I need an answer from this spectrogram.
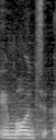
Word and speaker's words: emoji: इसमें भी बहस है कुछ लोग कहते हैं कि ये प्रोनाउंस होता है इमोज और जैसे यूके में ब्रिटिश कहते हैं इट्स इमोज लेकिन ज्यादातर हम लोग जो हैं अमेरिकन इंग्लिश को करते हैं या फिर नॉर्मल हम इसको इमोजी कहते हैं जबकि इसकी जो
